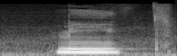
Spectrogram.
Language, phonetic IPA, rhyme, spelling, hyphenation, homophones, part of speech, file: Czech, [ˈmiːt], -iːt, mýt, mýt, mít, verb, Cs-mýt.ogg
- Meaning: to wash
